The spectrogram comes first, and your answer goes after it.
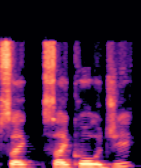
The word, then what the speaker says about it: psychology: These are pronounced with ch, and chemistry, egg, psychology, character. These are pronounced with k.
